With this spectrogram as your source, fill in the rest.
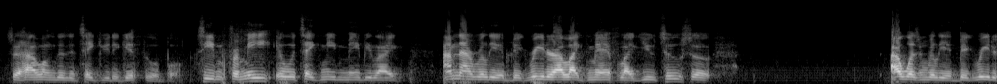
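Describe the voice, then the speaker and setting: Words come out at a fairly quick pace. It is a normal speaking voice, and its pitch varies in an ordinary way. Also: man. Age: 30s. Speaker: youth sports show host. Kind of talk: casual interview.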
